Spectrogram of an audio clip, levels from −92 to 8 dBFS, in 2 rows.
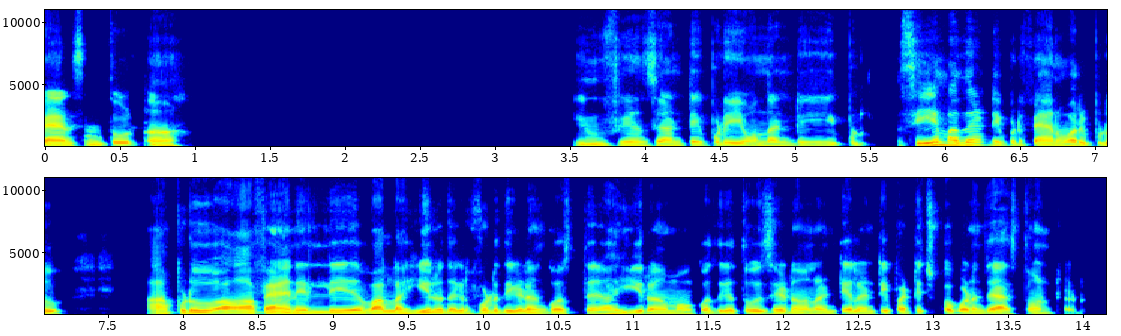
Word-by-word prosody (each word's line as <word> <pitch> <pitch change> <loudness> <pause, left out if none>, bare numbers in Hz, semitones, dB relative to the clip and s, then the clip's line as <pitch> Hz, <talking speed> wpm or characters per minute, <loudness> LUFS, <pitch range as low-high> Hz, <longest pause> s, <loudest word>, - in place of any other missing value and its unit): ఫ్యాన్స్‌ని 115 +2 +2
తో 120 - +4 0.3
ఆ! - - +3 2.8
ఇన్‌ఫ్లుయెన్స్ 145 +2 -3
అంటే 150 +1 -7
ఇప్పుడేముందండి. 145 +1 -2 0.2
ఇప్పుడు - - -11 0.3
సేమ్ 190 +6 +5
అదే 210 +2 +2
అండి 195 -7 -6
ఇప్పుడు 125 0 -7
ఫ్యాన్ 125 +2 +1
వార్ 150 -2 +3
ఇప్పుడు. 115 -1 0 0.7
అప్పుడు 140 +1 +2 0.2
ఆ - - +5 0.2
ఫ్యానెళ్లి 140 +4 +3 0.2
వాళ్ళ 130 -1 +5
హీరో 120 0 +2
దగ్గర 130 +2 0
ఫోటో 130 -2 +1
దిగడానికొస్తే, 125 +1 0
ఆ - - -1
హీరో 125 +1 0
ఏమో 140 +3 -3
కొద్దిగా 130 -1 -1
తోసేయడం 120 0 +1
అలాంటియి, 125 -2 -1
ఇలాంటియి 115 +3 -3
పట్టిచ్చుకోపోవడం 125 +2 -1
చేస్తూ 110 0 +1
ఉంటాడు. 100 - -15
130 Hz, 135 wpm, -24 LUFS, 120-145 Hz, 2.8 s, సేమ్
